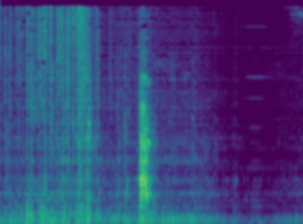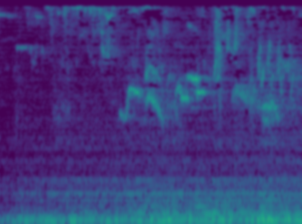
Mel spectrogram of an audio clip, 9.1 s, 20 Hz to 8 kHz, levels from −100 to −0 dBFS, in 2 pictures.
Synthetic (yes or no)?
yes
